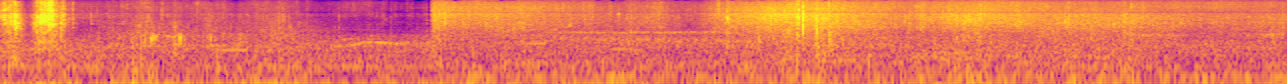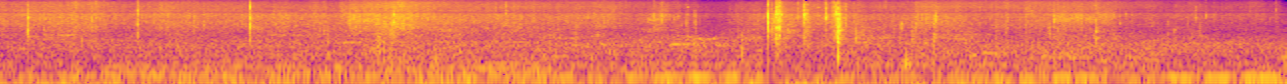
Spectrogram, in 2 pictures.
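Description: Rustling of Douglas fir branches and needles as a climber handles the limb and rigging rope, with a short run of sharp scrapes about ten seconds in.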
